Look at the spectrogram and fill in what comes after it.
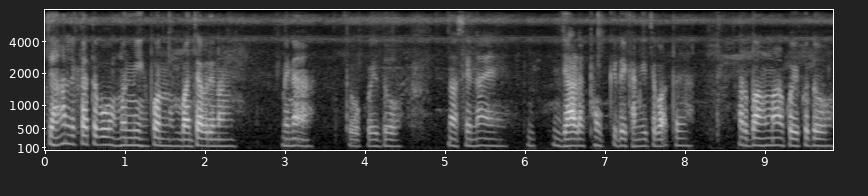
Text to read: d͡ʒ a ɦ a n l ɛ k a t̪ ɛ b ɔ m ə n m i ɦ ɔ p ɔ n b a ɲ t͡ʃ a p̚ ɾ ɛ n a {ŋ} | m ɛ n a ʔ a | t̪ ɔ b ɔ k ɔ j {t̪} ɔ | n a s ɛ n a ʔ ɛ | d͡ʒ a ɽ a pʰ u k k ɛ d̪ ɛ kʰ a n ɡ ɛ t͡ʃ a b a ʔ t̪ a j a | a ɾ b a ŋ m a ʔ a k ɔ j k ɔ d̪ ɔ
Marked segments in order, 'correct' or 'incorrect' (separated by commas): correct, incorrect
